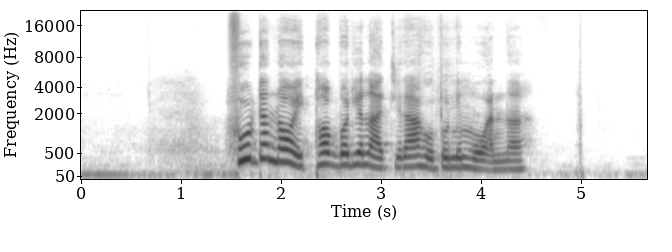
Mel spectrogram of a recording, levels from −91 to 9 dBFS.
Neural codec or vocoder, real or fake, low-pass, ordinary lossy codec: codec, 44.1 kHz, 3.4 kbps, Pupu-Codec; fake; none; none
